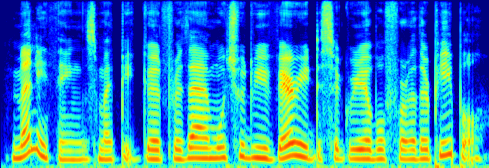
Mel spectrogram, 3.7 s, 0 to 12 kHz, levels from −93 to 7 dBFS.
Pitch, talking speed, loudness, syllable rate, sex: 205 Hz, 245 wpm, -17 LUFS, 6.3 syllables/s, female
